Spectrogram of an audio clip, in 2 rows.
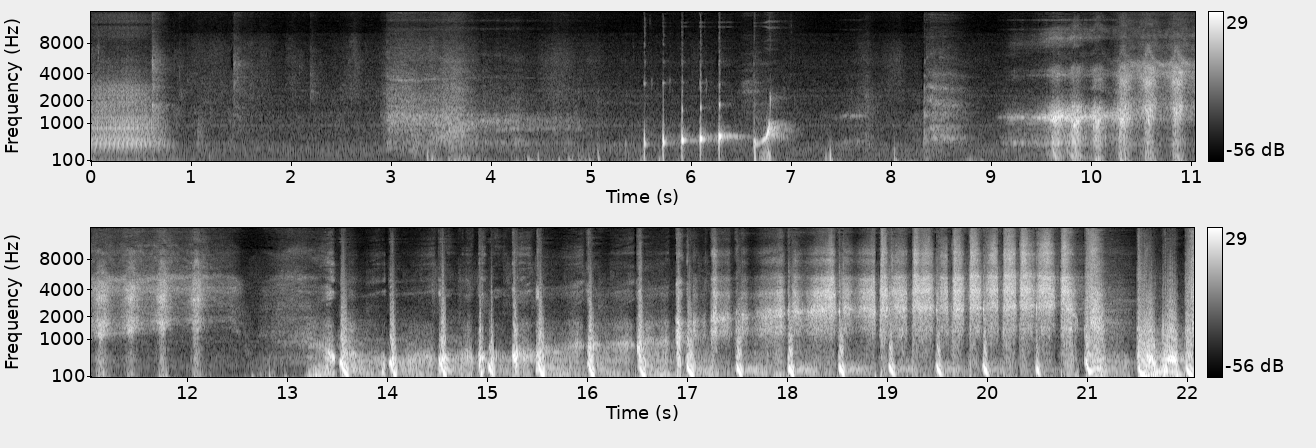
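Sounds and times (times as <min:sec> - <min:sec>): person beatboxing into a microphone: 0:09.4 - 0:22.0.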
